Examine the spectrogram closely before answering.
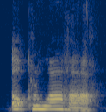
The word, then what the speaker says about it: Ocklawaha: now I've got to see if I can pronounce this place right. Ocklawaha.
